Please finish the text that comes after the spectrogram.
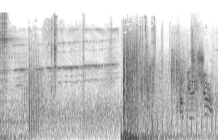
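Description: Gunfire in Apex Legends hits the player, a sudden loud burst of shots with a sharp impact, followed by rapid crackling fire and rattling close by.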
